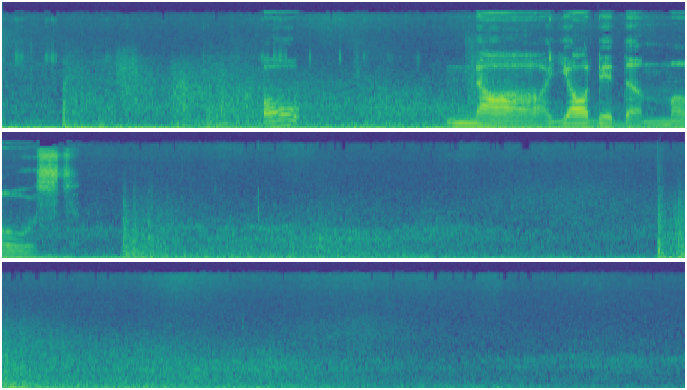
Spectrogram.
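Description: A huge explosion rumbles deeply and slowly fades.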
